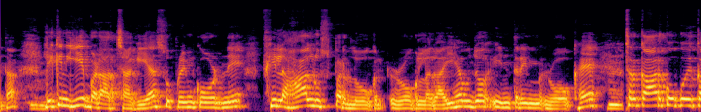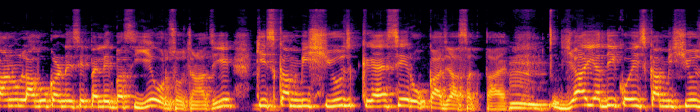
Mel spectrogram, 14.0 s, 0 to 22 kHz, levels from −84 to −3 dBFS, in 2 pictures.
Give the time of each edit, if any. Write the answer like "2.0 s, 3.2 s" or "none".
6.2 s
